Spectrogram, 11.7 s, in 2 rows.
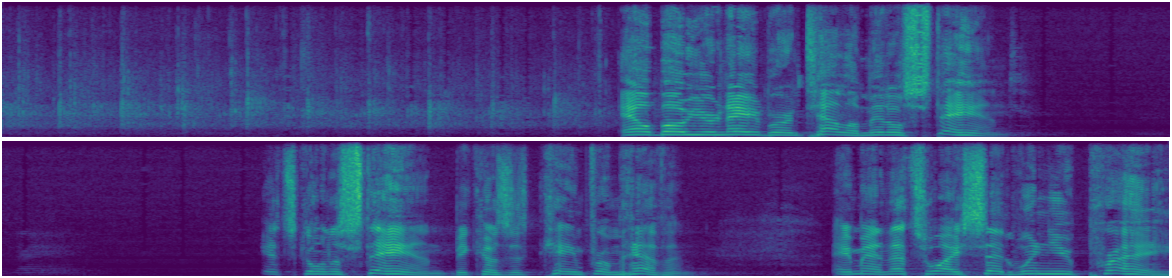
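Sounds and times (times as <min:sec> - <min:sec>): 
audience clapping hands: 0:00.0 - 0:03.4
speech: 0:03.1 - 0:05.1, 0:07.2 - 0:09.4, 0:10.0 - 0:11.6.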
